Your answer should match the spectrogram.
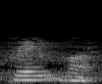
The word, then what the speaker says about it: prema: In Sanskrit, it's two syllables, two letters, prema. Pre is like one letter and ma is another one.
